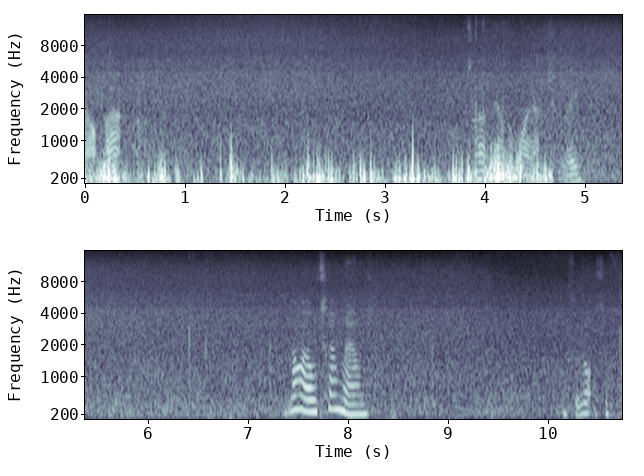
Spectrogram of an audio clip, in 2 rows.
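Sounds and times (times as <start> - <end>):
wind buffeting an exposed outdoor microphone on a very windy day: 0.0 - 5.2
speech: 7.8 - 8.3, 10.3 - 10.7.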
